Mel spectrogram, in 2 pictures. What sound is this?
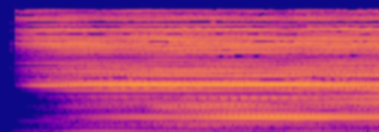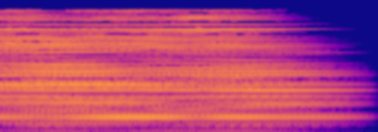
Took a bell ringing and processed the HECK out of it. (reverb) The bell was recorded with a CA desktop microphone. I don't know how you'll use it, but I found it annoying.
annoying, horror, yikes, annoy, what, yipes, fear, bell, scary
